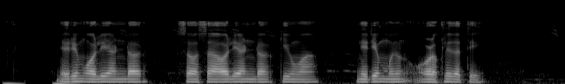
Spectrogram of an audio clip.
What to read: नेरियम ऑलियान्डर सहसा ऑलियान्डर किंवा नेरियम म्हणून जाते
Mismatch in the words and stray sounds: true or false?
true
